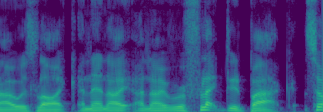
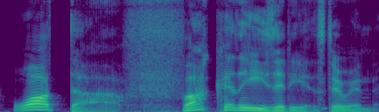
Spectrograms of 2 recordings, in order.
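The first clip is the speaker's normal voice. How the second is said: slow, lowered, drawn-out incredulity; imitated disbelief; 5 semitones lower, slower than usual. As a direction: act out an appalled onlooker, dragging the words. Imagining manager staring at camera.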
